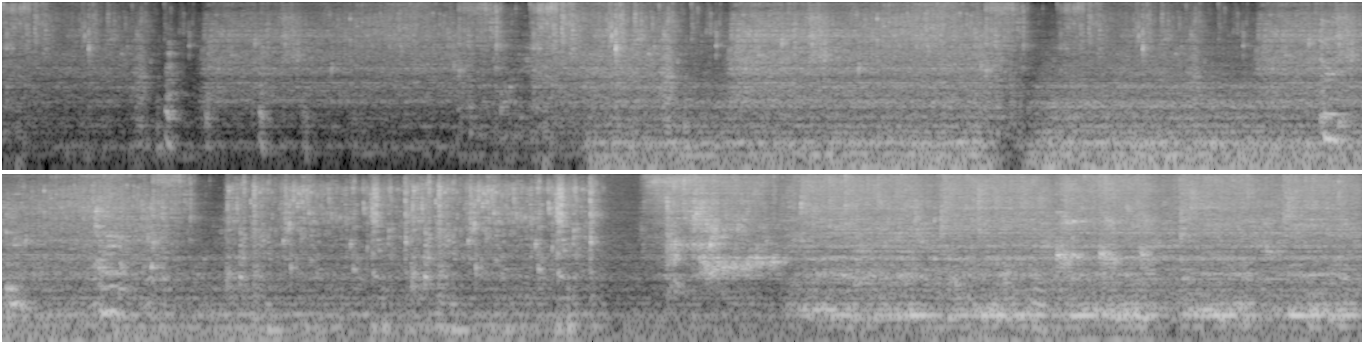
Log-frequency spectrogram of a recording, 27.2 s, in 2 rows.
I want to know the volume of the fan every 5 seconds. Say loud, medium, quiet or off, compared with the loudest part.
off, loud, loud, medium, medium, medium.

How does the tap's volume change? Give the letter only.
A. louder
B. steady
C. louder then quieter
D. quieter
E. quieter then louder
A.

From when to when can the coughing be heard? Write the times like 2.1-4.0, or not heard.
1.6-3.5, 13.2-15.2, 22.8-25.2.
